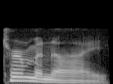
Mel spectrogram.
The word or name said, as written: termini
